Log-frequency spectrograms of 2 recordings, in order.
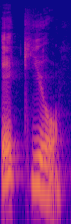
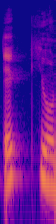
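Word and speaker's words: Aegyo: Und zwar heißt es Eggio. Eggio Knit. Also das Uma Cape ist von Eggio Knit. Schreibt man AE Gustav Y O Knit. Aber es ist koreanisch und wird ausgesprochen Eggio.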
